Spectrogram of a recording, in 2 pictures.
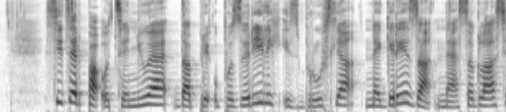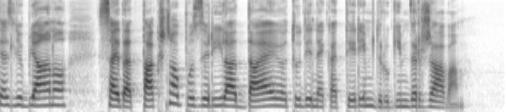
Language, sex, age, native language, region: Slovenian, female, 18-29, Slovenian, Drava region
